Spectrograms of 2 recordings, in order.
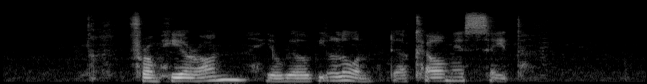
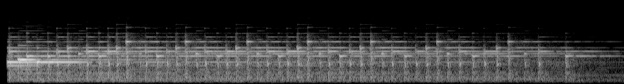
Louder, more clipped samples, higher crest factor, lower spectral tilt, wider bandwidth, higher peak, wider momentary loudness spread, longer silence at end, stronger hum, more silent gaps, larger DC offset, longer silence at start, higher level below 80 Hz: second, -28 LUFS vs -19 LUFS; neither; about the same, 20 dB vs 18 dB; first, -5 dB/octave vs -3.5 dB/octave; first, 12.5 kHz vs 7.4 kHz; second, -10 dBFS vs -2 dBFS; first, 23 LU vs 14 LU; first, 1.2 s vs 0.05 s; neither; neither; neither; first, 0.85 s vs 0.05 s; first, -74 dBFS vs -86 dBFS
